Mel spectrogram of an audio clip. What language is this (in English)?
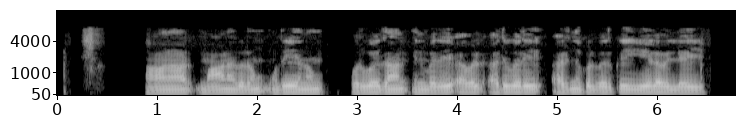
Tamil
